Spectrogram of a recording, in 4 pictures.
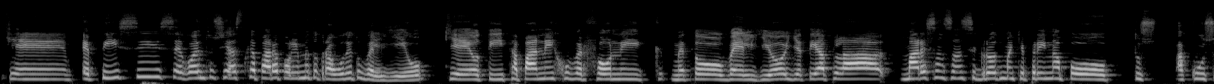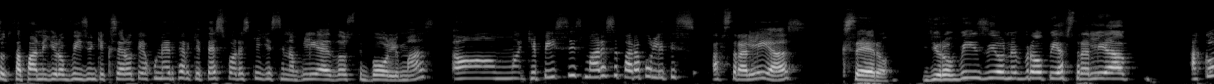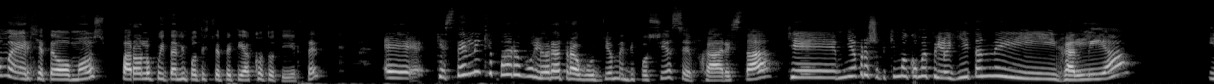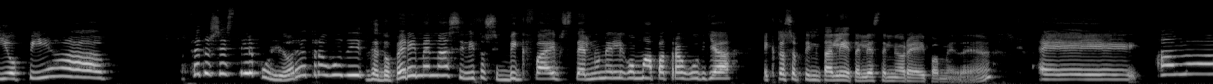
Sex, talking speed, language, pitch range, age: female, 150 wpm, Greek, 235-315 Hz, 20-39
